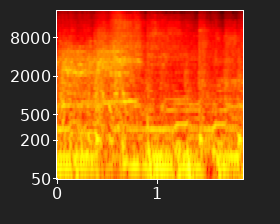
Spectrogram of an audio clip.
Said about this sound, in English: The sword smashes against the armor, shaves it, letting off lightning sparks.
